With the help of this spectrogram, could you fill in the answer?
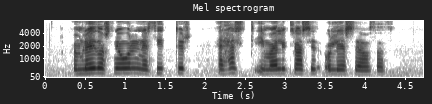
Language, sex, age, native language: Icelandic, female, 20-29, Icelandic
